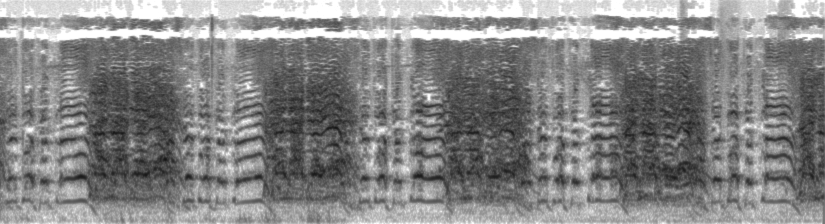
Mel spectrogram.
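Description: A crowd of protesters chanting in unison: loud group shouts of about a second and a half, repeating roughly every two seconds in a steady rhythm, with shorter single-voice phrases between them.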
